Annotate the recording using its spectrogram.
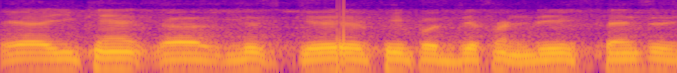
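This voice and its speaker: Mumbling at a fairly slow pace, a man talks in a very deep, low pitch. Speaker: livestreamer. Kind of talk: casual live stream monologue.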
